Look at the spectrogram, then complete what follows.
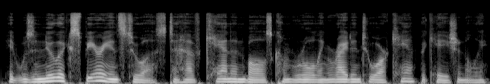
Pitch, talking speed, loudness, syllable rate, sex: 115 Hz, 210 wpm, -18 LUFS, 5.9 syllables/s, male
